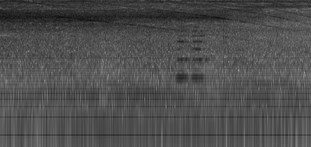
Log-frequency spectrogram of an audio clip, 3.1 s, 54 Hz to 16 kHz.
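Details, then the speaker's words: Maktec MT60 drill after its front gear was adjusted to cure a rough, cracking gear noise: a steady, even motor hum in left rotation with no rattle or grinding; now runs smooth. "we change the rotation to the left, it's smooth too. Yes, there's no problem anymore."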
